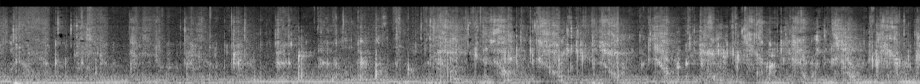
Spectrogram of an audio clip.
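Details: An American Bully bites and chews raw meat in quick, crunching strokes about twice a second, over a steady low hum.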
